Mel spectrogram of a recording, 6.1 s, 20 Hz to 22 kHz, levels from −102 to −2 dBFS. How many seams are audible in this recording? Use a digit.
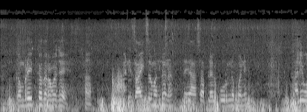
0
